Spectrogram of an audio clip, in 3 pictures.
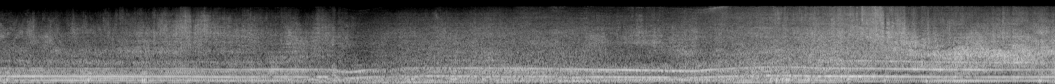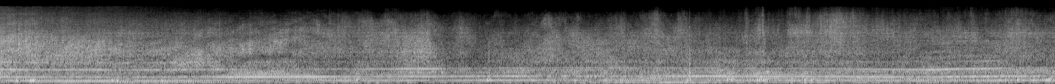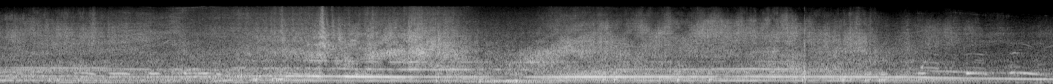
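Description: Jet sprint boat engine running hard at high revs, its pitch holding nearly steady apart from brief dips and recoveries in the first few seconds. Over it runs a rushing hiss of water spray that swells twice, in the first half and near the end.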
